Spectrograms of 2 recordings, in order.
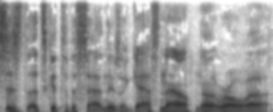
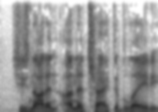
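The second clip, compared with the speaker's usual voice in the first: normal talking voice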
